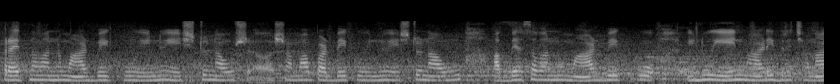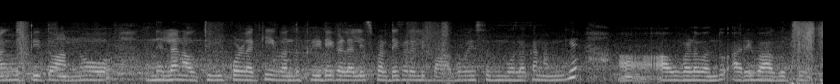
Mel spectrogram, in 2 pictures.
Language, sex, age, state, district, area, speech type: Kannada, female, 18-30, Karnataka, Bellary, rural, spontaneous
